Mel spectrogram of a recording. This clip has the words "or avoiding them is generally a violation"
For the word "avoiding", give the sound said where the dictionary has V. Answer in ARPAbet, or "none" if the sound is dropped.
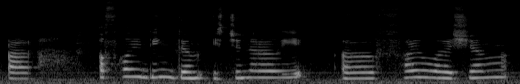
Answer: F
